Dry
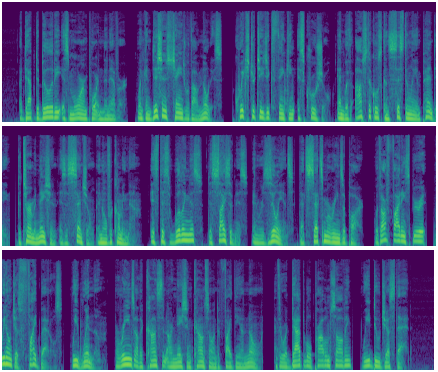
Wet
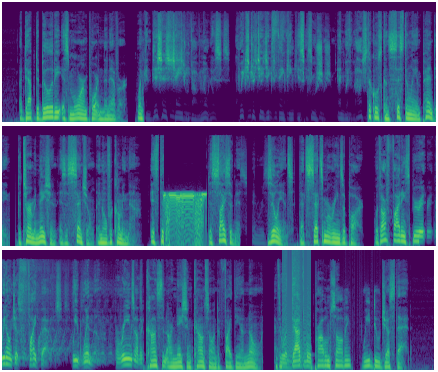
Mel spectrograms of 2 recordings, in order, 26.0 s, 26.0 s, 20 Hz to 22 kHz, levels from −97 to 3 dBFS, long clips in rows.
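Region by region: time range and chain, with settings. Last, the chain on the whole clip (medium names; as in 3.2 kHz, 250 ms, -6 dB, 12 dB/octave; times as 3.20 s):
2.83–7.29 s: elliptic high-pass 1.7 kHz, stop band 50 dB + delay 158 ms -11 dB
11.90–12.76 s: one-bit comparator + frequency inversion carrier 2.5 kHz + level flattener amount 70%
13.42–13.99 s: level held to a coarse grid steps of 24 dB + high-pass 570 Hz 6 dB/octave
17.01–20.18 s: high-pass 240 Hz 24 dB/octave + thinning echo 158 ms, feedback 71%, high-pass 350 Hz, level -17.5 dB
22.95–23.53 s: jump at every zero crossing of -25 dBFS + high-pass 230 Hz + treble shelf 5.2 kHz +10 dB
24.09–24.92 s: rippled Chebyshev low-pass 6.5 kHz, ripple 3 dB + crackle 350 per s -51 dBFS
whole clip: none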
